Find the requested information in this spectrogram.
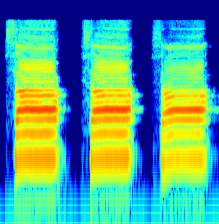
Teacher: এই যে 3 নোক্তা, জিহ্বার আগা উপরে 2 দাঁতের আগায় লাগান, লাগান লাগান, লাগিয়ে নরম করে এক আলিফ টেনে পড়বো।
